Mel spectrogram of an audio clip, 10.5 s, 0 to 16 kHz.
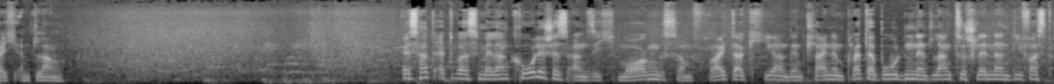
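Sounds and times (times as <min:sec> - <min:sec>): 
speech: 0:00.0 - 0:00.9, 0:04.0 - 0:10.5
waves crashing against a concrete terrace along a shoreline: 0:00.6 - 0:10.5.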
